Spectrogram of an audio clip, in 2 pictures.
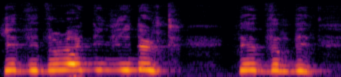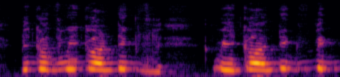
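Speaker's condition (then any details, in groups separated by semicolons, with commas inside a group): Cerebral palsy; voice described as unusual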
